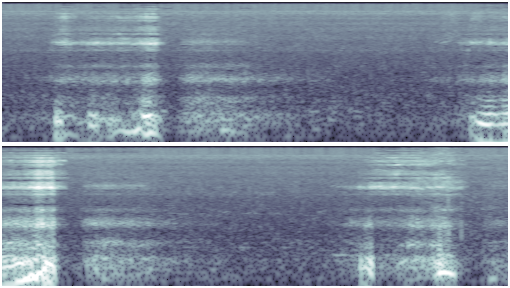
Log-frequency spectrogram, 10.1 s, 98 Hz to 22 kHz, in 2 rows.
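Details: Loud, rough snoring on inhalation at about 15 breaths a minute, three snores with quiet exhalations between; ordinary snoring.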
